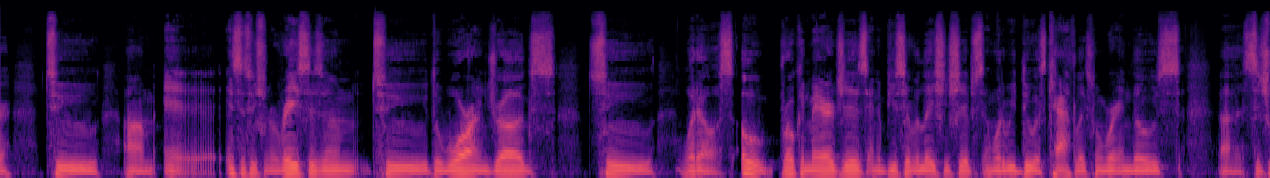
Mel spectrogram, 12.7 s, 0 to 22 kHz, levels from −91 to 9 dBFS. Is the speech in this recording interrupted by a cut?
yes; 1 cut; at 6.7 s

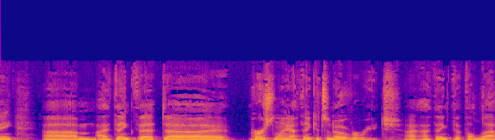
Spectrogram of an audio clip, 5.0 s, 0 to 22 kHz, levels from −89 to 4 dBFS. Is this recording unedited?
no; 1 cut; at 1.0 s

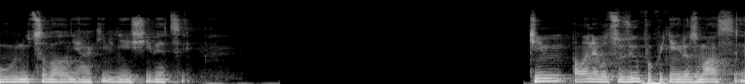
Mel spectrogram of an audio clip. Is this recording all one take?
yes; 0 cuts

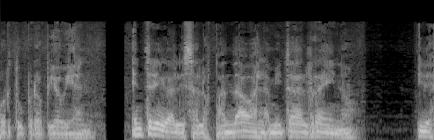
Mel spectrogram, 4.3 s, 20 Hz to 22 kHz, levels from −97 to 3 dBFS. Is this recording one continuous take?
yes; 0 cuts

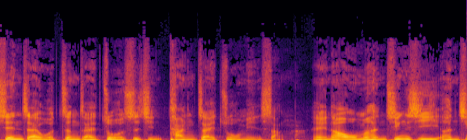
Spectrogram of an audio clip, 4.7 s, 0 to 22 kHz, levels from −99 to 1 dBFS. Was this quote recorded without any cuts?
no; 1 cut; at 3.1 s

